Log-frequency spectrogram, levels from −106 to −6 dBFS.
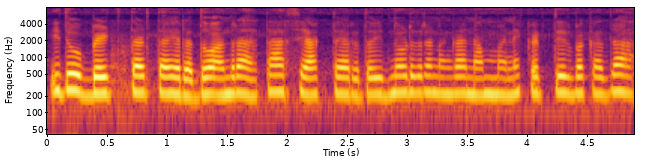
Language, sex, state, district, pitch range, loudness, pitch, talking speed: Kannada, female, Karnataka, Chamarajanagar, 215-235 Hz, -17 LUFS, 225 Hz, 195 wpm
